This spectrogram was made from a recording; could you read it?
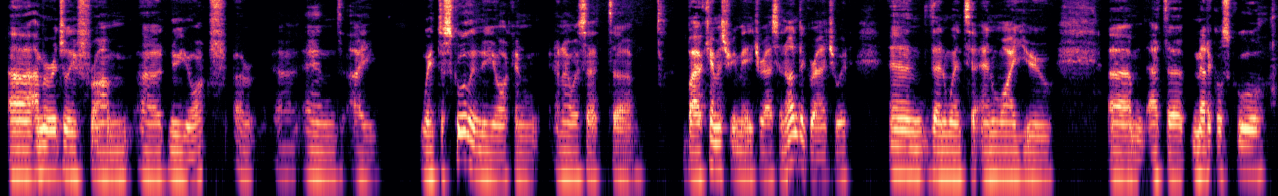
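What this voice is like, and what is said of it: New York City accent. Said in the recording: “you could probably hear this is a New York City accent. It's not a it's not a Boston accent.”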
